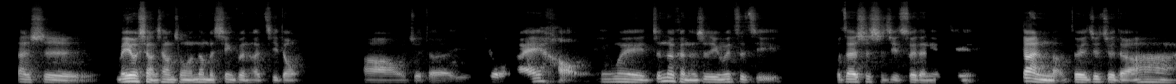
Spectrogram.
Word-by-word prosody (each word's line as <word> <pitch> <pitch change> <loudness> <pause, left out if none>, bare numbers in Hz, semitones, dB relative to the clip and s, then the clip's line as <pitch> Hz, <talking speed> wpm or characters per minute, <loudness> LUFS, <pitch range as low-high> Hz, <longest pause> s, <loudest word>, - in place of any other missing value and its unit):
但 115 -2 -3
是 105 -4 -2 0.2
没 125 - +4
有 145 - +11
想 95 - +3
像 115 +2 0
中 110 0 -2
的 105 - 0
那 115 0 0
么 105 - +1
兴 110 0 -2
奋 105 -2 -3
和 100 -1 -6
激 100 +2 -8
动。 100 -1 -5 0.6
啊， 100 -1 -5
我 - - -12
觉 400 - -10
得 - - -7 0.3
就 465 +3 -4 0.3
还 - - +2
好， - - -5
因 120 +1 -11
为 115 -5 0
真 135 +9 -4
的 160 - +3
可 - - -1
能 95 -1 +1
是 120 +3 -1
因 115 - 0
为 120 - 0
自 120 0 -5
己 110 - -9 0.5
不 - - -9
再 120 -1 +6
是 120 +1 -1
十 105 - 0
几 105 0 -5
岁 110 - 0
的 - - -1
年 95 -1 -8
纪。 200 +1 -11 0.4
淡 140 -10 +8
了， 95 - -2
对， 115 -1 +5
就 125 - -1
觉 115 -1 -1
得， 100 -1 0
啊， 115 0 -3
115 Hz, 250 characters per minute, -24 LUFS, 100-125 Hz, 0.6 s, 有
